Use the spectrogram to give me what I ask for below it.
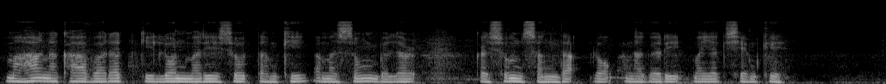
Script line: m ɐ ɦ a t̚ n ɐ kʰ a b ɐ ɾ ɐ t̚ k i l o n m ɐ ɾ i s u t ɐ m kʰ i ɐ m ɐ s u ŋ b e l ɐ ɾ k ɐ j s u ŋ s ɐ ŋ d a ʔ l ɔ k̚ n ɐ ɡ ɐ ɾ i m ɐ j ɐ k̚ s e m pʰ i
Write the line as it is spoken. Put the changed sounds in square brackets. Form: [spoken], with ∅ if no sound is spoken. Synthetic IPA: m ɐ ɦ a [k̚] n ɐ kʰ a b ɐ ɾ ɐ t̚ k i l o n m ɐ ɾ i s u t ɐ m kʰ i ɐ m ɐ s u ŋ b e l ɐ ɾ k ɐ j s u [m] s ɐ ŋ d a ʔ l ɔ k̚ n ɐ ɡ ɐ ɾ i m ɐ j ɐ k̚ s e m [kʰ] i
